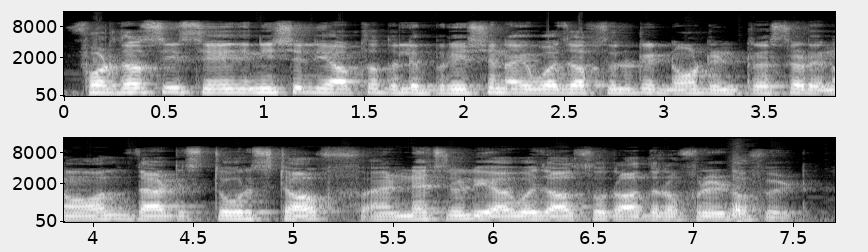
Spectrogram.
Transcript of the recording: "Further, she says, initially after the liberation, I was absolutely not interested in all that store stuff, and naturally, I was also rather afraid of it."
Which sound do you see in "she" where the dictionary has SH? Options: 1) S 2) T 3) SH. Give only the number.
1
